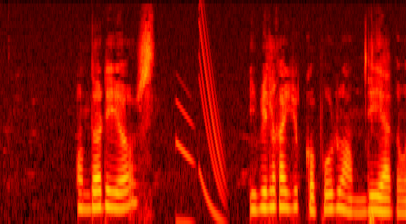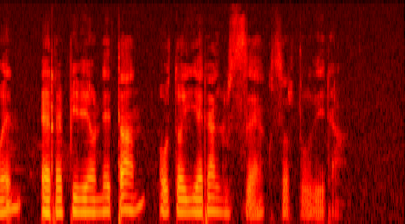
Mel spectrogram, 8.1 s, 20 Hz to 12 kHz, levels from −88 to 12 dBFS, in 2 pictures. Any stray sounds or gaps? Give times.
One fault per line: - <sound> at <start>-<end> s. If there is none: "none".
- chirp at 1.8-2.3 s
